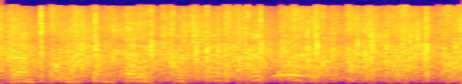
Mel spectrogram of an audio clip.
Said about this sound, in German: Und darum ein riesen Kompliment, riesen Applaus an euch als SRF.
